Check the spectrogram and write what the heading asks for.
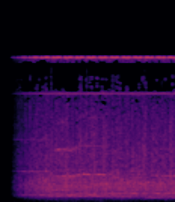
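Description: Concert audience applauding in a large hall, fading in at the very start.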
